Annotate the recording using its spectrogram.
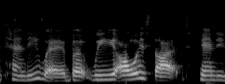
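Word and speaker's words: Thandiwe: So so I believe she pronounced her name Tandiwe, but we always thought Tandy Newton should play her.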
